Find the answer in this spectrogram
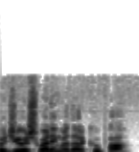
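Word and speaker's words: kupa (חופה): H-U-P-P-A, or in the Hebrew, it's actually a C in front of it, pronounced kupa, kupa.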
